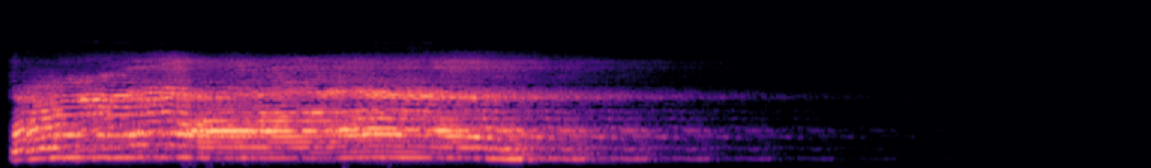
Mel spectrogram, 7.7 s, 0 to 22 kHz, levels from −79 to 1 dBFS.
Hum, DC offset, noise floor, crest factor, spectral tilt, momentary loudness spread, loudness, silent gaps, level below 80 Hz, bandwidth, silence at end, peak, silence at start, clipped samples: none; under 0.1%; under -90 dBFS; 14 dB; -4 dB/octave; 16 LU; -14 LUFS; none; -82 dBFS; 6.4 kHz; 3.35 s; -2 dBFS; 0.05 s; under 0.1%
